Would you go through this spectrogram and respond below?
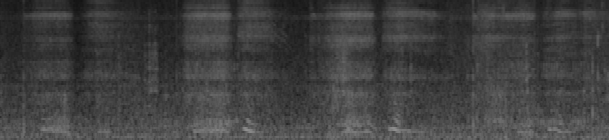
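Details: Someone napping while recovering from a cold makes soft, uneven breathing noises with low snorty bursts on some breaths, in a quiet room. Light snoring.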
